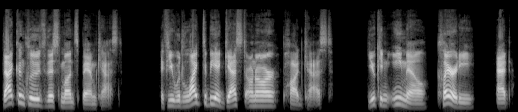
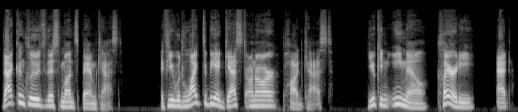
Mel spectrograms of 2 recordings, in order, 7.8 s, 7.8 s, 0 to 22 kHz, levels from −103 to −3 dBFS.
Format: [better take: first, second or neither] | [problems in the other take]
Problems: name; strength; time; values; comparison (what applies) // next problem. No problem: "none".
second | thin; very; fading below 400 Hz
